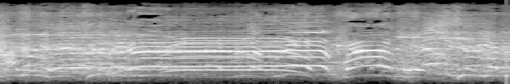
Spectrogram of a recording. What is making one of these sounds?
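A man raps loudly into a microphone over a loudspeaker in a large echoing hall.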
